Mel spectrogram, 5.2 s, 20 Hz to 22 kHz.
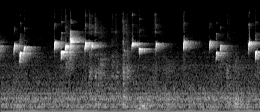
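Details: Champion European goldfinch from 2014 competition delivering clean copia song, a series of bright, downward-sliding whistles repeated roughly every half second, occasionally paired into quick two-note figures against a quiet background.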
